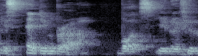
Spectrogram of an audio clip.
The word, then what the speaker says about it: Edinburgh: a place called Edinburgh you know the actual pronunciation is Edinburgh but you know if you look at it in writing you see it as Edinburgh here was Edinburgh and Edinburgh is actually the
